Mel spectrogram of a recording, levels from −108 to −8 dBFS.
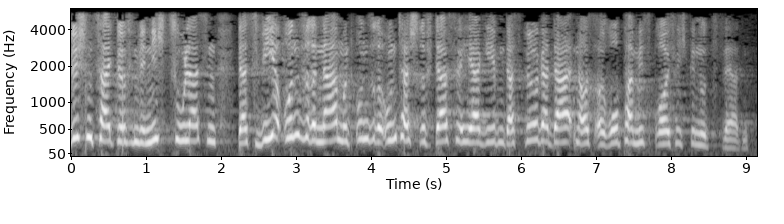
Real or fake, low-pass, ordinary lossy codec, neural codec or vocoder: real; 5.4 kHz; none; none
